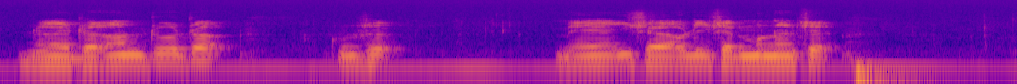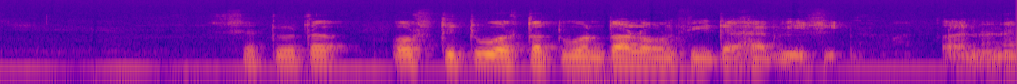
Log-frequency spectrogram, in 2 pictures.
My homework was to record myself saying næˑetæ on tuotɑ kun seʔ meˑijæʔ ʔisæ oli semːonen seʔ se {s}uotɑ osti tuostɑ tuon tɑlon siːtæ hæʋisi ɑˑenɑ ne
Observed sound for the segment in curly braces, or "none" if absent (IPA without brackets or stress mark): t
